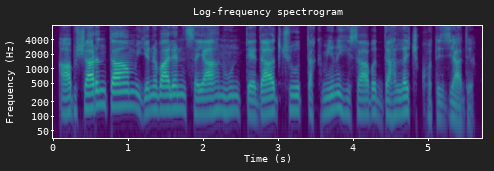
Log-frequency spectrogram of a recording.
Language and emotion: Kashmiri, neutral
